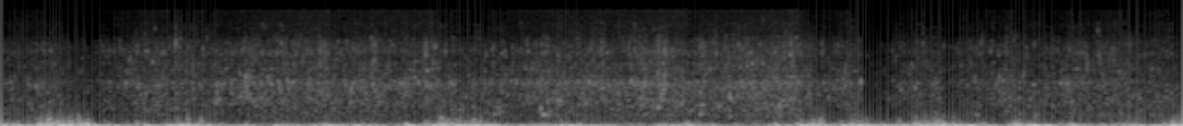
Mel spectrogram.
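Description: Wind buffeting the microphone: a loud, gusty low rumble that rises and falls irregularly, with a faint hiss above it.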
